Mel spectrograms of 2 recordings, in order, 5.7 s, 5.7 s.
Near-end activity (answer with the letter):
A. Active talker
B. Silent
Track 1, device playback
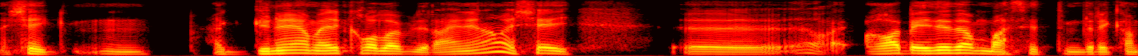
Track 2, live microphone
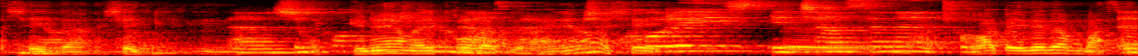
A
